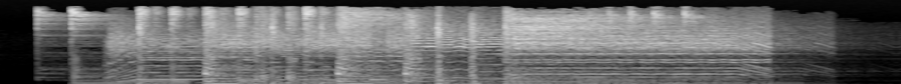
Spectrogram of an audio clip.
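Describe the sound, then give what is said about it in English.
Intro music of a toy-fighter punching video game: a dense, bright synthesized tune with layered melodic lines and a steady beat, playing loudly for about six seconds before stopping abruptly. “But it's called Figure Fighter, and it's got the new intro in the set, which sounds like this.”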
